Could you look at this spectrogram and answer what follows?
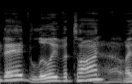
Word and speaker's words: Louis Vuitton: Louis Vuitton?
